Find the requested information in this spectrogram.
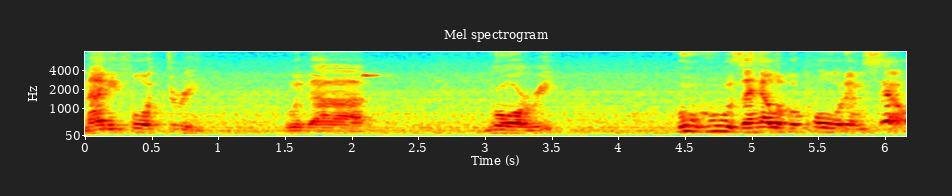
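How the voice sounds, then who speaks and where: A man's fairly high voice at a moderate pace, with big swings in loudness, ordinary pitch variation, long and frequent pauses, and noticeable background noise. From Charleston, South Carolina. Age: old. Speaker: spoken word poet. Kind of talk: interview answer. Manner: casual, hesitant.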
